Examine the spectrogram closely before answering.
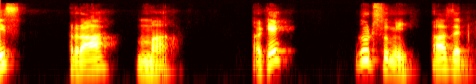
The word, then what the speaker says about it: Rama: is Rama not Ram sometime people make mistake ram ram actually the syllable the two syllable word Ram is one syllable R is two syllable so the proper pronunciation is raah ma okay good sui that's it very good question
